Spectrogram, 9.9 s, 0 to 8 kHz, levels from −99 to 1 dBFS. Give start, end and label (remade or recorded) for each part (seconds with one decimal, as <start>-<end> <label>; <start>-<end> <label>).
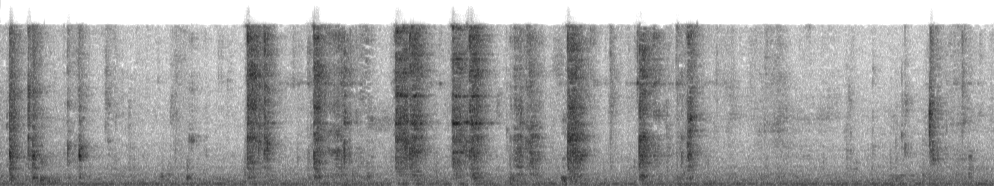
0.0-9.9 recorded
